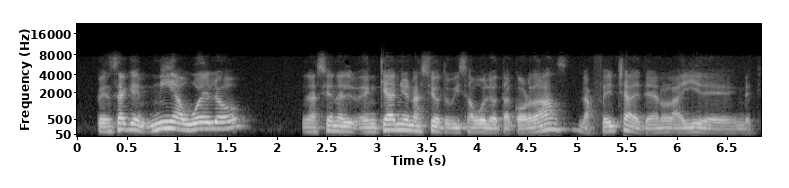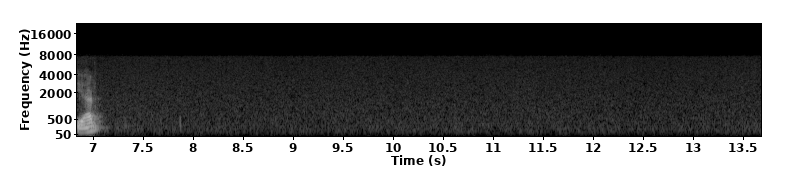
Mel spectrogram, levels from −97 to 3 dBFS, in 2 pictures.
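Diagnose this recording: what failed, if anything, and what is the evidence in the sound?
Nothing stood out on listening to this speech recording; the sound carries no content above about 8 kHz, as expected from a call path of this kind.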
